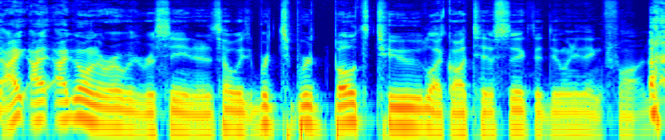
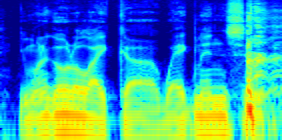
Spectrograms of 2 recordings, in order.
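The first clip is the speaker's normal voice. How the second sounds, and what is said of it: Imitates another person's voice. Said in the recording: “That's a really good impression. ... That's a great impression.”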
